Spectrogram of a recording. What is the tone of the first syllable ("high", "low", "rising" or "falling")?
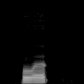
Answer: rising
